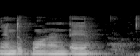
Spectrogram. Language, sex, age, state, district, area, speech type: Telugu, male, 18-30, Telangana, Nalgonda, urban, spontaneous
